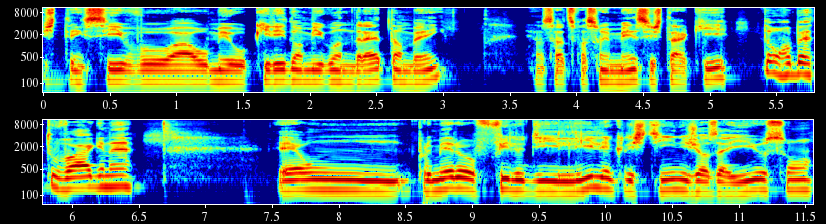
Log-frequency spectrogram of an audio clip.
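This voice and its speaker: Speaking at a moderate pace and medium pitch, a man has an ordinary speaking voice, very even loudness, and ordinary pitch variation. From Aracaju, Sergipe, Brazil. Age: 30s. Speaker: physiotherapist. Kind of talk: interview.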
